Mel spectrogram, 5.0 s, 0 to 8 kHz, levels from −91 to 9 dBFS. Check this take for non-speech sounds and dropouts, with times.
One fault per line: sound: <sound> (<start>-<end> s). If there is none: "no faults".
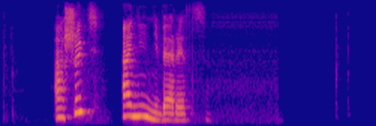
no faults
